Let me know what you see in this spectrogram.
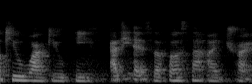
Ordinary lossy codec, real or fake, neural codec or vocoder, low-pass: none; fake; codec, 16 kHz, about 1 kbps, DyCAST, with the encoder's durations; none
